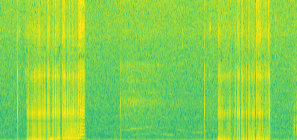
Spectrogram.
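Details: Male cat with flat-ish nose structure, seen by vet many times, snores sometimes: two loud, rough, rattling snores on inspiration with a quiet pause between.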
